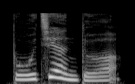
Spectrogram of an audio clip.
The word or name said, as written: 不见得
